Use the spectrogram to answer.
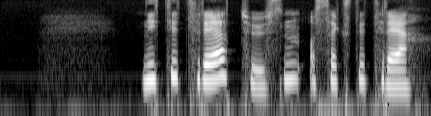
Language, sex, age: Norwegian, female, 25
